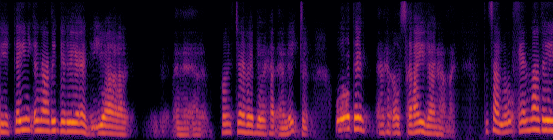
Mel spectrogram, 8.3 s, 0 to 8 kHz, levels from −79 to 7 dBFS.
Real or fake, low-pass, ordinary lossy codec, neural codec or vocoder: fake; none; none; codec, 16 kHz, 0.5 kbps, FreqCodec, smaller model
